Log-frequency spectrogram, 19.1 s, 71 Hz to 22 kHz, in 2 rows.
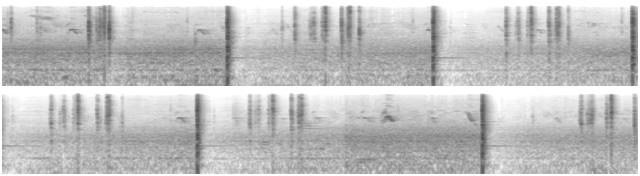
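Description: Brocock Concept .177 pre-charged pneumatic air rifle fired five times, sharp cracks about three seconds apart, each with a brief ring after it. Lighter clicks fall between the shots.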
